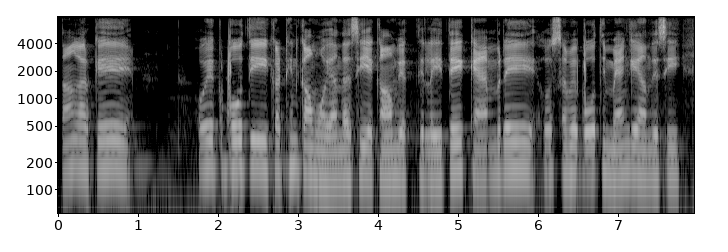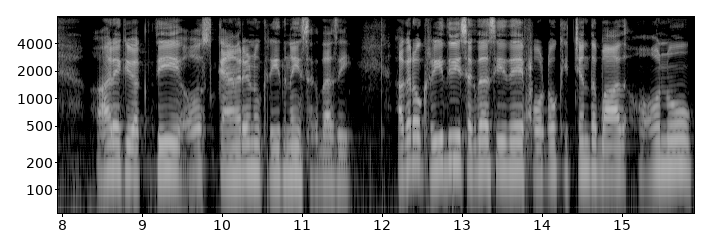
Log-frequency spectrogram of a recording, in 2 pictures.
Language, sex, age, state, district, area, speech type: Punjabi, male, 18-30, Punjab, Fazilka, rural, spontaneous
